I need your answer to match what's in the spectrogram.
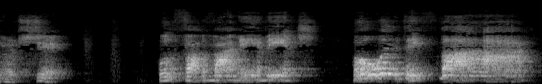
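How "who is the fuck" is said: shouting. Acted. Angry shout in a quarrel.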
